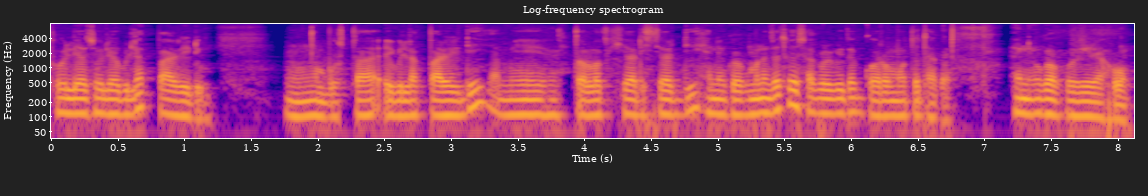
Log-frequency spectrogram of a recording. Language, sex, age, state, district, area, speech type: Assamese, male, 18-30, Assam, Morigaon, rural, spontaneous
